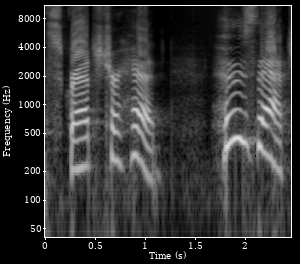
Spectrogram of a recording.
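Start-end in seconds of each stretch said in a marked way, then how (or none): 1.8-2.5 high puzzled question; librarian voice. Acted. The librarian wonders who is there, voice raised high. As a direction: ask it high and baffled. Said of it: "she asked".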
